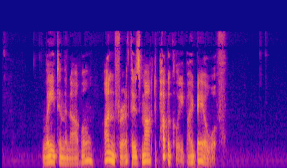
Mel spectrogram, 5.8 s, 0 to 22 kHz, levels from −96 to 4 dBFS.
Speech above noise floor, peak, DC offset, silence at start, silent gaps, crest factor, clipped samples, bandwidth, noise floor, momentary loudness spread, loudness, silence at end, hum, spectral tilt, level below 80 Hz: 42 dB; -2 dBFS; under 0.1%; 0.85 s; none; 22 dB; under 0.1%; 11.5 kHz; -64 dBFS; 11 LU; -22 LUFS; 1.25 s; 60 Hz at -45 dBFS; -4.5 dB/octave; -46 dBFS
